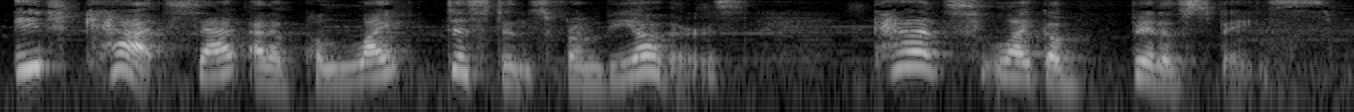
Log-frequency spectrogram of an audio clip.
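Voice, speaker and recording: Very high, animated woman reading storytime. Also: takes it slowly, slightly rough, faint music behind. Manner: playful, exclamatory. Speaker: storytime host. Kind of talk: expressive children's picture-book reading with chatty asides.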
